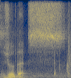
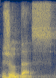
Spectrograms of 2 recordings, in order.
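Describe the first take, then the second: First: Whispered Judas, soft and breathy; softly whispered repetition of Judas. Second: Said in the usual way. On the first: Real, not acted. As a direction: drop to a whisper on the name Judas. Repeats the name in a whisper.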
